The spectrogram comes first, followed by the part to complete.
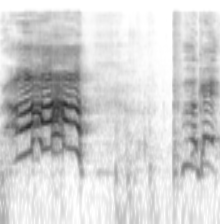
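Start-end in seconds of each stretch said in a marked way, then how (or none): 0.0-1.1 loud, higher yell half laughing through the burn; pained laughing yell. Real, not acted. Vlogger yelling from burning lips, laughing yell. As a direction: cry out, laughing at your own pain.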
